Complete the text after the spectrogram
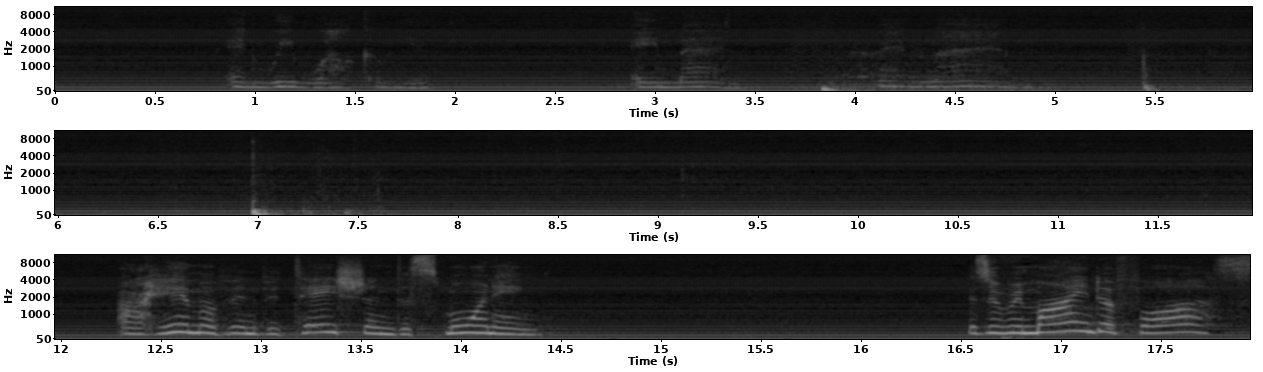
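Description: A middle-aged woman speaks slowly and with feeling into a microphone.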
